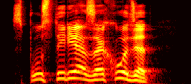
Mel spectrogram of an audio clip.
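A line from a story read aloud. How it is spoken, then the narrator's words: Shouting. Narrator (Russian): крикнул Напалм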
